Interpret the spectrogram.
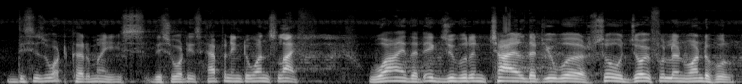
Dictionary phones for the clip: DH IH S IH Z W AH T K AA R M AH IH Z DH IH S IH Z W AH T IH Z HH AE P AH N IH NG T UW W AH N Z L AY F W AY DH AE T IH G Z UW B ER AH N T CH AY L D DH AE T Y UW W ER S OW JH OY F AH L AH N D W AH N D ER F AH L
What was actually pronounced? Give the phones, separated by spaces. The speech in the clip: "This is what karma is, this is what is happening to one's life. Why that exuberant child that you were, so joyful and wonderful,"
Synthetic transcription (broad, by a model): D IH S IH Z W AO T K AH R M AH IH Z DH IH S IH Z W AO T IH Z HH AE P AH N IH NG T UW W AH N S L AY F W AY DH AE T IH G Z UW B ER AH N T CH AY L D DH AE T Y UW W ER S OW JH OY F AH L AH N D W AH N D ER F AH L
